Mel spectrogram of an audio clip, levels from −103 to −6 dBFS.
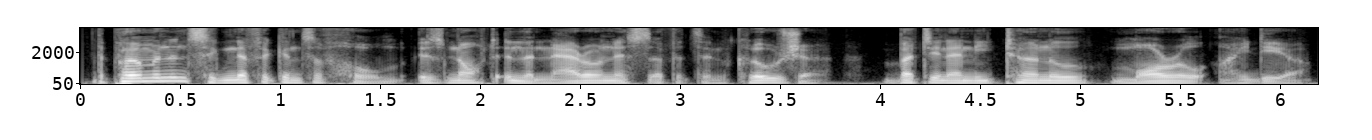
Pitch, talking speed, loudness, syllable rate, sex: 95 Hz, 185 wpm, -21 LUFS, 6.1 syllables/s, male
